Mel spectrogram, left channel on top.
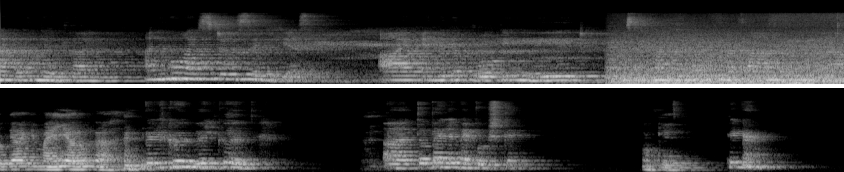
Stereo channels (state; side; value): different; both; correlation 0.01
